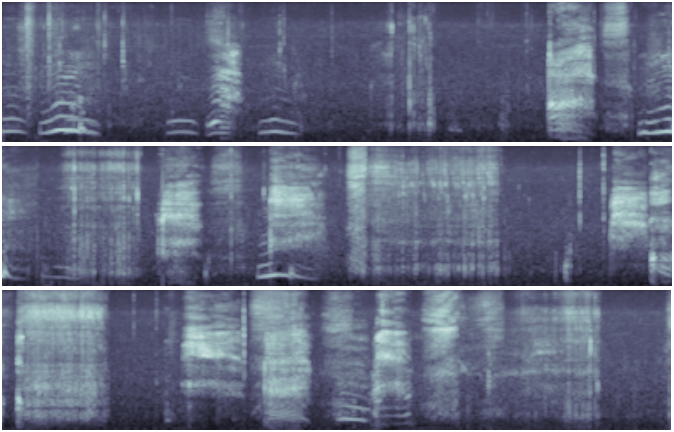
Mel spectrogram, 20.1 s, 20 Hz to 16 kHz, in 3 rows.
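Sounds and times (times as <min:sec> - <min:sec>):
vocal sounds of relish: 0:01.6 - 0:03.0, 0:05.5 - 0:11.8, 0:12.4 - 0:19.4
loud slurping of broth: 0:07.3 - 0:08.1, 0:10.2 - 0:11.8, 0:13.6 - 0:14.5, 0:18.6 - 0:19.4.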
